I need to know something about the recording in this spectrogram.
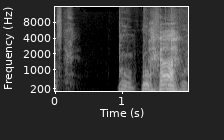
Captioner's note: laughs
